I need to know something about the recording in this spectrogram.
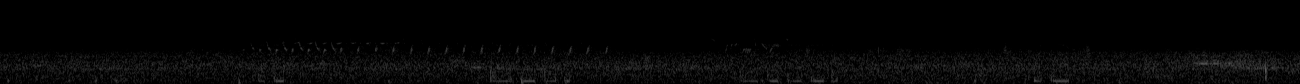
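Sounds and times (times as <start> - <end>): bird chirping: 2.4 - 6.3, 7.1 - 8.5, 9.3 - 10.9.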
